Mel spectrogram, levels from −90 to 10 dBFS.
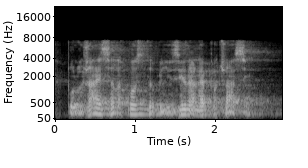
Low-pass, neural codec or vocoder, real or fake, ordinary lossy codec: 7.2 kHz; vocoder, 22.05 kHz, 80 mel bands, HiFi-GAN; fake; none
